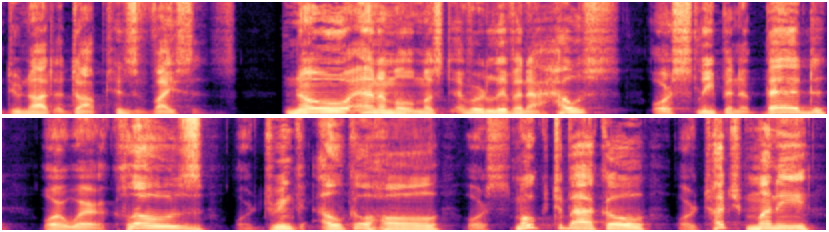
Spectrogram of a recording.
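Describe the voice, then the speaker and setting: An older man voicing an old boar, a solemn, rousing elder of farm animals, giving a measured, emphatic storybook speech. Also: mid-range voice, darkish tone, natural voice. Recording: long hall-like reverb.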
